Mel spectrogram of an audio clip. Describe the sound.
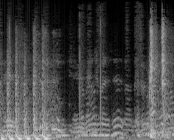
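A quick series of sharp knocks on Benjamin Banneker's door in the first second, fairly loud, followed by people talking with other sounds underneath.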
